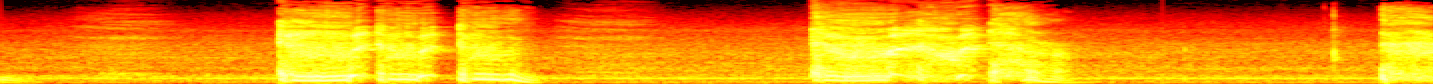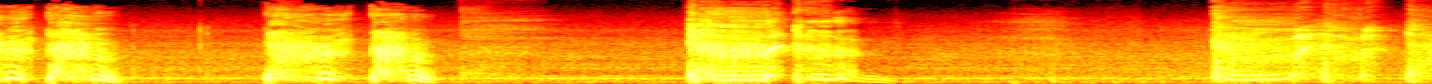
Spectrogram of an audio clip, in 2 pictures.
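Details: Six bouts of deep, loose, rattly, phlegmy coughing, several in doubled bursts, from a sick adult man with a very stuffy nose; wet cough.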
